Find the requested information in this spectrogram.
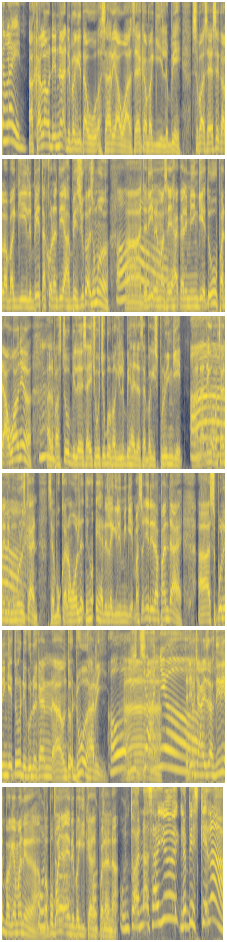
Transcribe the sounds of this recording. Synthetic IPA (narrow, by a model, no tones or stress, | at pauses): aŋlaɪnʔəkalawdiənaʔdiəbaɡit̪ausəɦaɾiawa̰lsajaakanbaɡiləbɪh | səbap̚sajas̬əkalawbaɡiləbɪht̪akʊt̪̚nant̪iabɪs̬d͡ʒuɡaʔsuməəd͡ʒadimẽmãŋsajaɦaʔ̚kːaliməiŋɡɪt̪̚t̪upadaawalɲələpast̪ubiləsajat͡ʃubət͡ʃubəbaɡiləbɪɦad͡ʒasajabaɡisə̥puluhiŋɡɪt̪̚ənaʔt̪eŋɔʔmat͡ʃamɲãdiəməŋuɾuskan | sajabukat̪̚lawolət̪̚ːeŋɔʔeɦadəlaɡiliməiŋɡɪt̪̚masuk̚ɲadiədapandajəsəpuluhiŋɡɪt̪̚ːudiɡunəkanəunt̪̬ʊk̚duəɦaɾḭobid͡ʒaʔɲəd͡ʒadimat͡ʃamɦazasəndiɾibaɡajmanə̃ə̰bapəbaɲakjaŋdiəbaɡikankəpadaana̰ʔunt̪ʊkanaʔsajələbɪhsə̥kɪt̪̚lah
